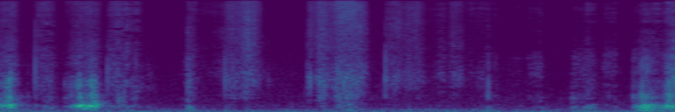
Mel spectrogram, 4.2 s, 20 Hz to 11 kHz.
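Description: A steel kitchen knife shaves along the cut edge of a solid, segmented dark chocolate bar held by fingertips, in a few strokes. Soft, dry scraping and shaving rasps with bright, airy bursts come in the middle, while low, muffled knocks near 215 Hz sit at the start and end of the clip.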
